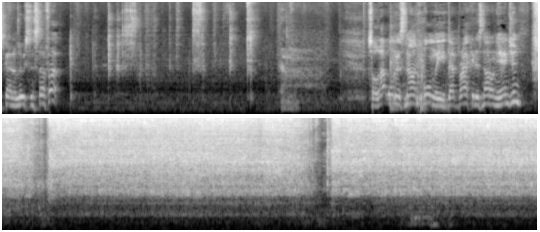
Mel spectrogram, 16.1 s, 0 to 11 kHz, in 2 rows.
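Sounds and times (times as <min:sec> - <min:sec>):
air ratchet hissing and ratcheting: 0:08.0 - 0:16.0.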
